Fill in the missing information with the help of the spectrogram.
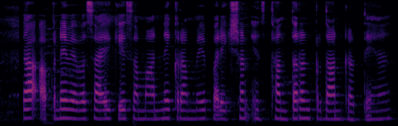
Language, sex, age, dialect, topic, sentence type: Hindi, male, 46-50, Hindustani Malvi Khadi Boli, banking, question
